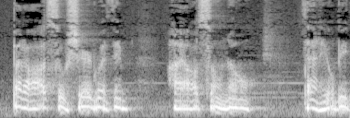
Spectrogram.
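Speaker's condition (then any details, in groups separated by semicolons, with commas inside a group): ALS; wheelchair user; diagnosed 5 years ago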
